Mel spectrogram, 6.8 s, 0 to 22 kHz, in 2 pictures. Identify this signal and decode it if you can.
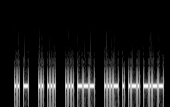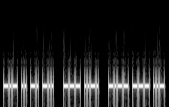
Morse code, heard as a keyed tone, about 40 wpm, 700 Hz. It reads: IT IS SO VERY KIND OF YOU
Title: Sentences from Top 300 Words 40wpm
